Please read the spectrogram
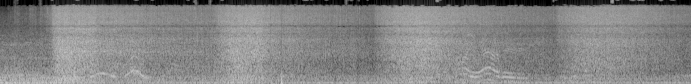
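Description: Liquid squirted from a squeeze bottle onto a hot hibachi griddle, hissing loudly as it flares into flame. This happens four times, each burst starting suddenly and fading over a couple of seconds.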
